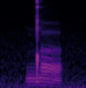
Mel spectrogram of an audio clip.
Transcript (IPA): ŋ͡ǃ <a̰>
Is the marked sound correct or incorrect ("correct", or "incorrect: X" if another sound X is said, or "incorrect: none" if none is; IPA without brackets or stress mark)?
incorrect: a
